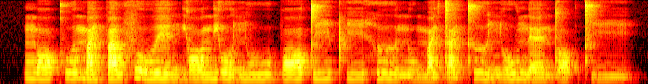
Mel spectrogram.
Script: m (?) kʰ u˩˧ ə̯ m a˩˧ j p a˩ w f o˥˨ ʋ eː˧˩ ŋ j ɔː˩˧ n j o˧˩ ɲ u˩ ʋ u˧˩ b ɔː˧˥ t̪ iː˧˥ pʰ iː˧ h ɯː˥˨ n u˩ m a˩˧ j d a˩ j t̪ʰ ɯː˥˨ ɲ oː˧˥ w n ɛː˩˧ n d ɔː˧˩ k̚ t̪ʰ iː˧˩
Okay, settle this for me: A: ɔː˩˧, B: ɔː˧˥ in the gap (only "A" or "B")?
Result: A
